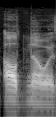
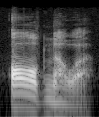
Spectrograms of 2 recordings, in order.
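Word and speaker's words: Aldnoah.Zero: Max Middleman, he told me, he's like, you want to think of it as bald and just chop the B part off. So it's Aldnoah 0. That's how I remember how to say it correctly.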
